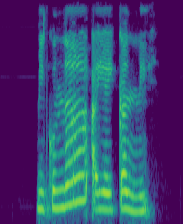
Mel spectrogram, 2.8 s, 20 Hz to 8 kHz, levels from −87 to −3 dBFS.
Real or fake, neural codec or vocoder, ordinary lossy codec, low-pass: fake; vocoder, 22.05 kHz, 80 mel bands, HiFi-GAN; Opus, 24 kbps; 7.2 kHz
